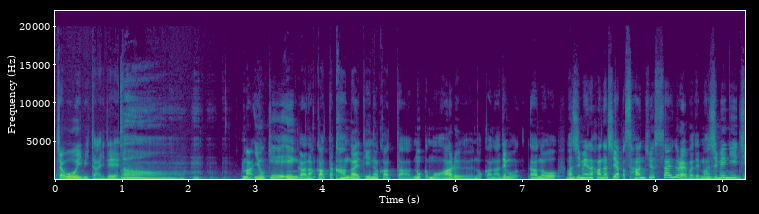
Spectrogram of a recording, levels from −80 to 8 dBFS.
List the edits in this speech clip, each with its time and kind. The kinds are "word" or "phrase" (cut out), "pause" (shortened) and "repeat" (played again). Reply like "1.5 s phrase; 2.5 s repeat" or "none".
2.7 s pause; 7.0 s pause; 7.6 s pause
